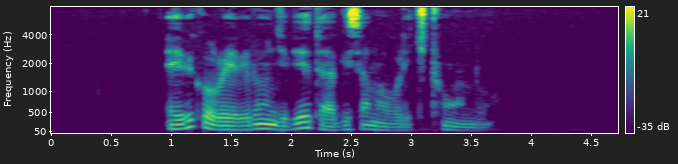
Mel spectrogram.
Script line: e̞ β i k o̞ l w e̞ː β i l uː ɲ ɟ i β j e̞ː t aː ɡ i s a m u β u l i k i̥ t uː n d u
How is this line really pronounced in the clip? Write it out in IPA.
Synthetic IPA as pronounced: e̞ β i k o̞ l w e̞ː β i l uː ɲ ɟ i β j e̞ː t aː ɡ i s a m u β u l i c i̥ tʰ uː n d u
